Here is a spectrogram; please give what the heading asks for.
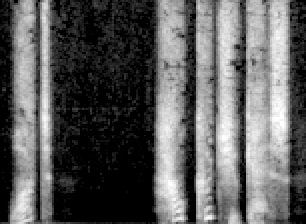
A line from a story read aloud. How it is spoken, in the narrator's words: I faltered like a fool, tremendously impressed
